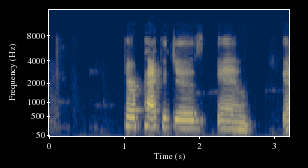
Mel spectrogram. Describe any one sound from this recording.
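A second woman speaks over an online call.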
